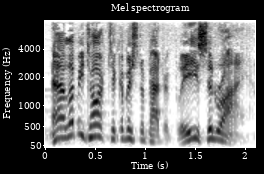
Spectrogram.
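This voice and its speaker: A man's voice: high voice, wildly swooping pitch, very fast, over loud music. An actor playing a brash, cocky New York publicist in 1950s radio drama style, with slangy, boastful salesman's patter. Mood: cocky, scheming.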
